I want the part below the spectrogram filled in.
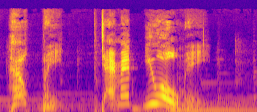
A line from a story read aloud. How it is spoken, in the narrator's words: he snapped like a child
